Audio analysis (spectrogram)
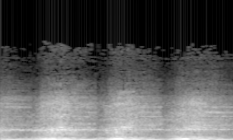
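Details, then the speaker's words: Motorcycle single-cylinder engine that would not run, first start after fitting a new spark plug in place of the blackened, fuel/oil-soaked old one: fires cleanly, blips evenly about once a second, no misses; normal running. "Subukan natin mga katropa yung bagong spark plug. Try natin. Susi, tapos paandarin natin. Iyon o, it's alive."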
